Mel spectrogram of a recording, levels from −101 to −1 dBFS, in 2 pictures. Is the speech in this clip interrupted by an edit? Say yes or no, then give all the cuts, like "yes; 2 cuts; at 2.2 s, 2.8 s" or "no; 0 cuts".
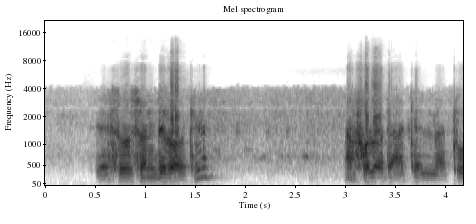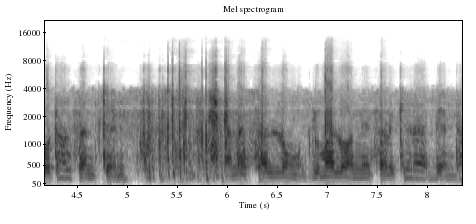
yes; 1 cut; at 5.3 s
